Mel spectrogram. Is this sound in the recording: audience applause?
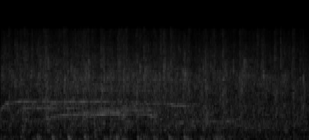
yes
